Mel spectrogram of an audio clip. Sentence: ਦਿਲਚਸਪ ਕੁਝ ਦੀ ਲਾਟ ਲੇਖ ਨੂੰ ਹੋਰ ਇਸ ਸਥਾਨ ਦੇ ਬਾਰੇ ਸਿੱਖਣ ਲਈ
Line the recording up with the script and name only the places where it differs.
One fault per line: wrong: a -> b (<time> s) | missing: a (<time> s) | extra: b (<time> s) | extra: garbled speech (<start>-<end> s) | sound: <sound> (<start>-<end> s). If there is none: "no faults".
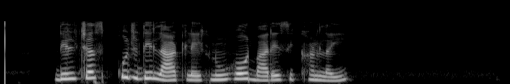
missing: ਇਸ ਸਥਾਨ ਦੇ (2.5 s)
